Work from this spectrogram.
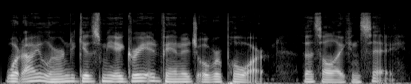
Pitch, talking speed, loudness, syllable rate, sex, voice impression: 130 Hz, 220 wpm, -16 LUFS, 5.9 syllables/s, male, masculine, adult-like, relaxed, weak, dark, soft, cool, calm, reassuring, slightly wild, kind, modest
